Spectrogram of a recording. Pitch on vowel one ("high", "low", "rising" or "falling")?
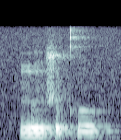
rising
